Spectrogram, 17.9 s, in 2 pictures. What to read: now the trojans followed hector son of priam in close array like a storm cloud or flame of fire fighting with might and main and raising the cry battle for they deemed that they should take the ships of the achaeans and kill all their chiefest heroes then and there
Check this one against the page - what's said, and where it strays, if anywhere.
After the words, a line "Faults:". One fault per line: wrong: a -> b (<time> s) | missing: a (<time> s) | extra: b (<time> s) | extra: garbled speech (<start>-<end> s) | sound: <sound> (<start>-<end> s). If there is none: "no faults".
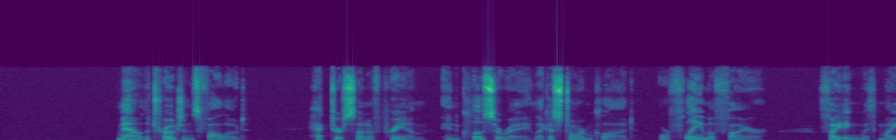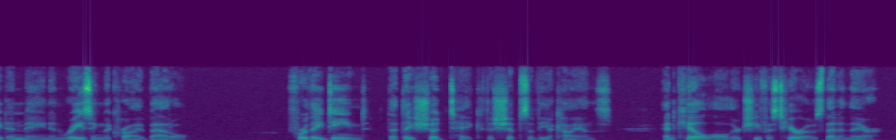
now the trojans followed hector son of priam in close array like a storm clod or flame of fire fighting with might and main and raising the cry battle for they deemed that they should take the ships of the achaeans and kill all their chiefest heroes then and there
Faults:
wrong: cloud -> clod (5.9 s)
